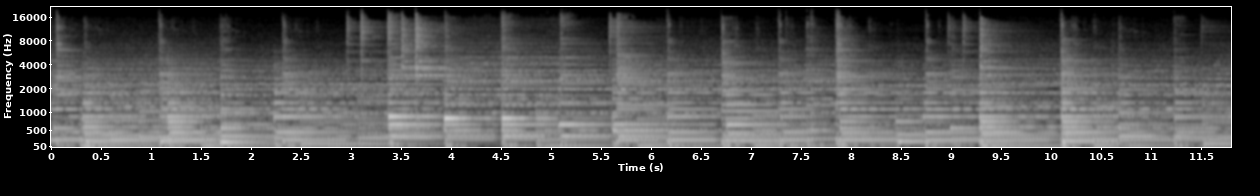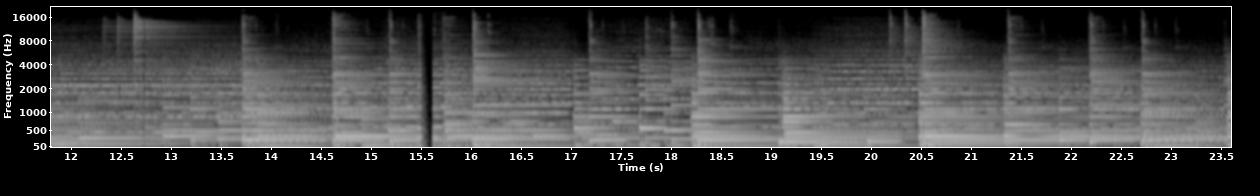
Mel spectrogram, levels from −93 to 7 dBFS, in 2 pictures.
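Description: At 12.71 to 12.75 s there is a short concealed packet loss. About 20 ms of audio failed to arrive in time, and the receiver patched roughly 14 ms of it by extending the preceding sound before crossfading back into the real signal. It comes across as a brief smear or wobble rather than a gap. Unlike a burst, nothing is held long enough to buzz or fade.

At 15.49 to 15.63 s a burst of packet loss removes about 120 ms. The concealment stretches the last sound across about 118 ms, turning it down as it goes, so it becomes a sustained buzz or thinning hiss rather than a brief blur. About 10 ms drops to silence before playback picks up further along, with that stretch of audio gone. The length of this held, decaying stand-in is what marks it as a burst rather than a single short loss.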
